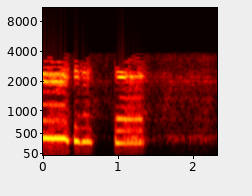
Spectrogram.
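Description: A voice singing three short, wordless held notes, which stop about one and a half seconds in.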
